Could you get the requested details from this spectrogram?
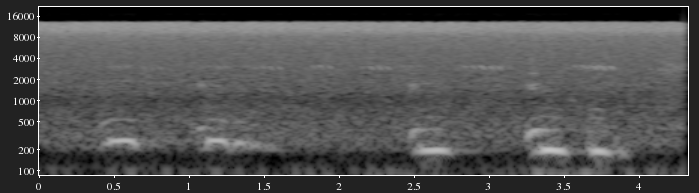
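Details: A breeding pair of southern ground hornbills at Ngala, South Africa, at sunrise in late December, give their booming duet: deep, hollow single and doubled booms every second or so over soft bush hiss; the female may be nesting.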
